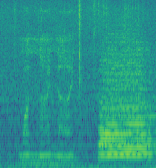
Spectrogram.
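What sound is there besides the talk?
passing train with horn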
